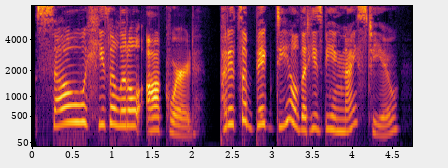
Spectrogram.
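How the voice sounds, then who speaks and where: A woman voicing an excitable young woman friend chatting on the phone, gushing and teasing, in a dry, close reading. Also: sits high, measured pace, no echo, voice pushed up. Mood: excited.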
